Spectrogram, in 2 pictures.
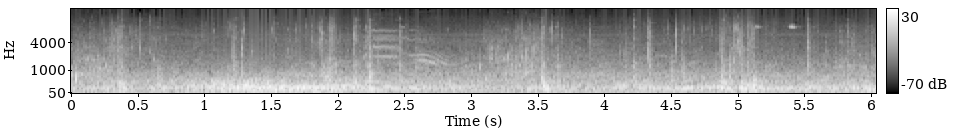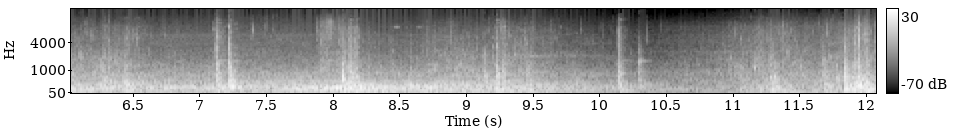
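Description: Small rowing boat being rowed: a steady rushing of water and air that swells and eases with the strokes. Several sharp knocks of the oars in the rowlocks are scattered through it.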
